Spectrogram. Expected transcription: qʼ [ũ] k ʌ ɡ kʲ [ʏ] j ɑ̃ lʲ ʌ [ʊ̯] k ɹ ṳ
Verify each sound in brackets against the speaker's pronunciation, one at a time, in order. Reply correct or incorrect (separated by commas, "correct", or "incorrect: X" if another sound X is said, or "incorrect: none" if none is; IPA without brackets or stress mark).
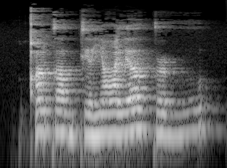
correct, incorrect: ə, correct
